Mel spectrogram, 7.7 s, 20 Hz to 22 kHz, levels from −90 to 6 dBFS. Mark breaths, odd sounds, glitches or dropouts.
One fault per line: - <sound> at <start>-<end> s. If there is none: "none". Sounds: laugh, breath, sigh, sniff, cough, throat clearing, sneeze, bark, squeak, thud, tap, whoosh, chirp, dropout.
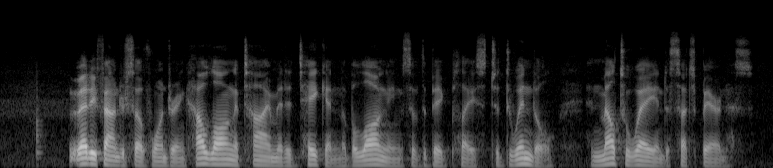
- thud at 0.2-0.5 s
